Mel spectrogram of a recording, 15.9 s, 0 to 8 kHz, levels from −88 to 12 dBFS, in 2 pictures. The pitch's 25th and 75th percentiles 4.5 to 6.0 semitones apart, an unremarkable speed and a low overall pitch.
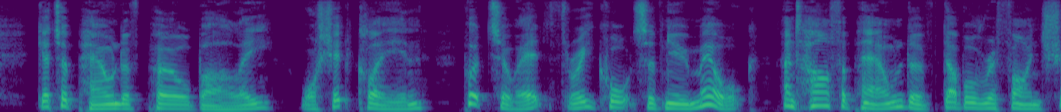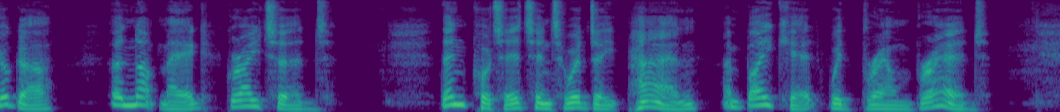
Yes: wide, 5.4 semitones; average, 160 wpm; low, 115 Hz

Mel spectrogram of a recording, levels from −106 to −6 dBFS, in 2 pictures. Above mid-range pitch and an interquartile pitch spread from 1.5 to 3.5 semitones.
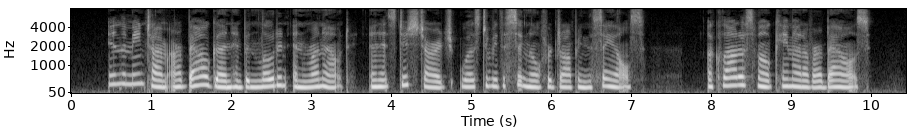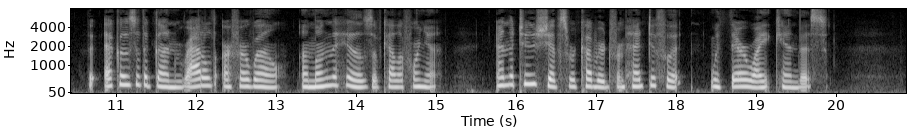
Yes: high, 240 Hz; average, 3.1 semitones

